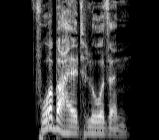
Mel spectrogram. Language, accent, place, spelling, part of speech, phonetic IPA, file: German, Germany, Berlin, vorbehaltlosen, adjective, [ˈfoːɐ̯bəhaltˌloːzn̩], De-vorbehaltlosen.ogg
- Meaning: inflection of vorbehaltlos: 1. strong genitive masculine/neuter singular 2. weak/mixed genitive/dative all-gender singular 3. strong/weak/mixed accusative masculine singular 4. strong dative plural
